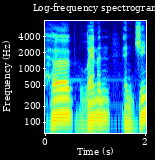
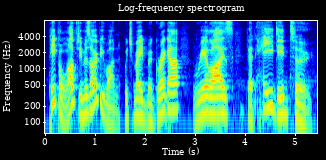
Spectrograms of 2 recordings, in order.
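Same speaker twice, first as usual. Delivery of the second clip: dry, sarcastic delivery; 4 semitones higher, 4 dB louder than usual. Narrating a story about an actor's career, in a sarcastic tone. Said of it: "I say that in a real sarcastic tone".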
